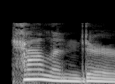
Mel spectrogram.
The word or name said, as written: qalandar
